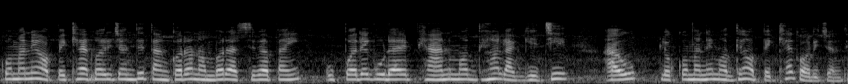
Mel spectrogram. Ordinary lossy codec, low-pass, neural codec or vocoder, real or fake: none; 7.2 kHz; codec, 16 kHz, 16 kbps, FreqCodec, larger model; fake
